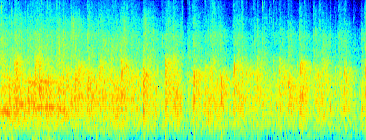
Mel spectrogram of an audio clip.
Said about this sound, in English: Now let's give our volunteers a round of applause.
